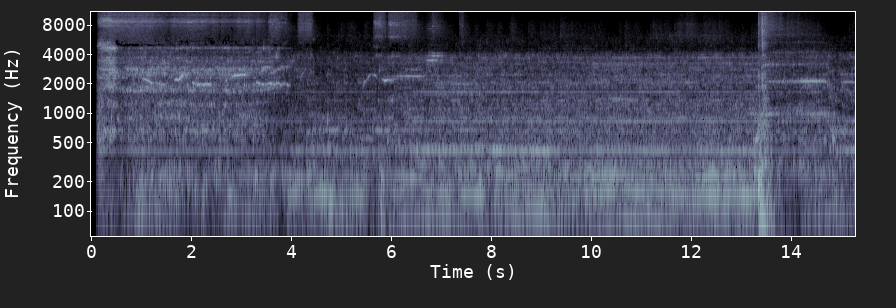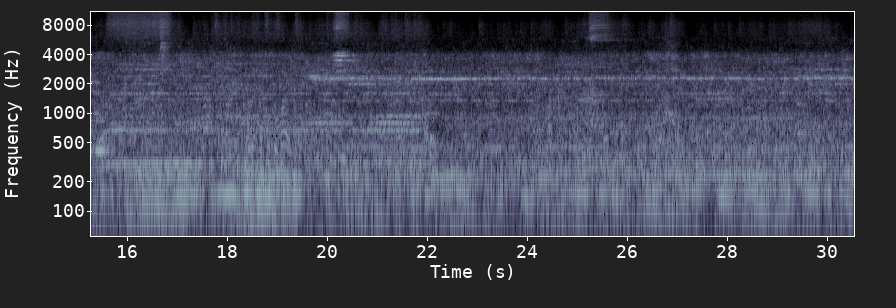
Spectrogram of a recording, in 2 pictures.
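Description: AWEA LP4021 bridge-type CNC vertical machining center running: a steady mechanical hum with several high whining tones. There is a wavering squeal in the first few seconds and a single sharp knock about thirteen seconds in.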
